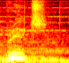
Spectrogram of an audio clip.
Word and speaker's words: brooch: It's pronounced brooch.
